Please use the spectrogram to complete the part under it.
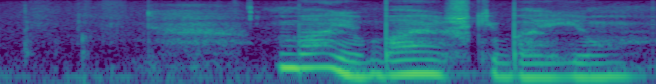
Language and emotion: Russian, sad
